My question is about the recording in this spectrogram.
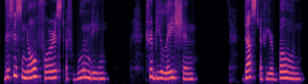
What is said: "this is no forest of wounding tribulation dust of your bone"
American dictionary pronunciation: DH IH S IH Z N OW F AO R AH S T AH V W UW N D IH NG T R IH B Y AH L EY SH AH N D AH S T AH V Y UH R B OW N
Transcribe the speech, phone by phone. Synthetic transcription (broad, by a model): DH IH S IH Z N OW F AO R AH S T AH V W UW N D IH NG T R IH B Y AH L EY SH AH N D AH S T AH V Y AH R B OW N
